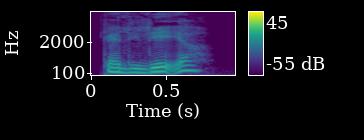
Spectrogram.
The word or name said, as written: galilæer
